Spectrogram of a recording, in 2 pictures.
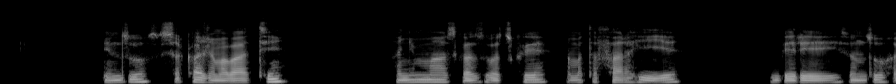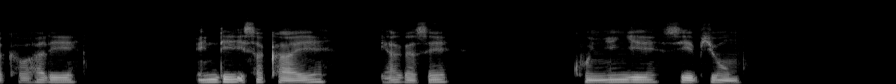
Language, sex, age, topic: Kinyarwanda, male, 18-24, government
